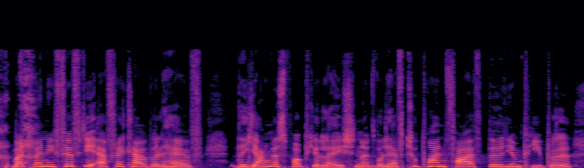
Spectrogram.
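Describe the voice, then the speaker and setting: A woman speaks at a moderate pace with fairly even intonation. The recording is very clean, with a silent background. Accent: slight non-native. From Germany. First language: German. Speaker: business executive. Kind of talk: panel discussion.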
